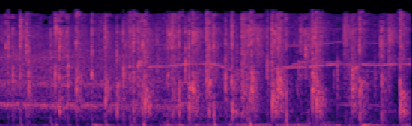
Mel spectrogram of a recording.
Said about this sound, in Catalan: Ho heu fet molt bé. Un aplaudiment per vosaltres mateixos.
